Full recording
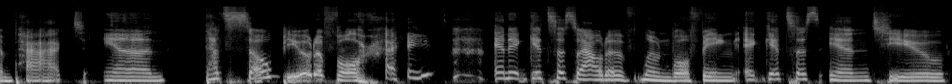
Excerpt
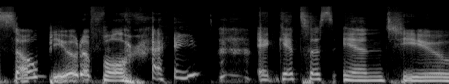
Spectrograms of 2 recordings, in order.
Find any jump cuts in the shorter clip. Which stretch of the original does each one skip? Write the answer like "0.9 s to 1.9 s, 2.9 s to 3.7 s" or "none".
4.9 s to 7.4 s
